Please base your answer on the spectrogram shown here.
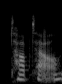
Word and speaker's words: Toptal: But you managed when you were at TopTal, is that how you pronounce it? TopTal, yeah.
